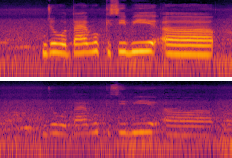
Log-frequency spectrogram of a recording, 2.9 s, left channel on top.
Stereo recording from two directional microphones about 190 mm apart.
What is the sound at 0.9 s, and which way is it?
Speech, 55° left (ahead or behind).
